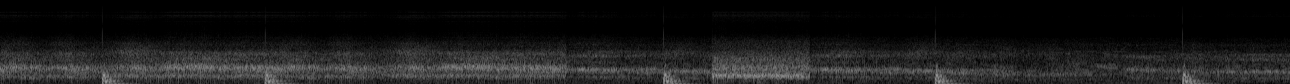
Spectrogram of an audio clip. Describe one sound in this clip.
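A football is kicked with dull thuds, again and again.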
